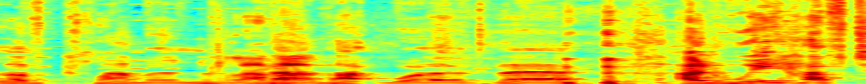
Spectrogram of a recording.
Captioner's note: laughs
